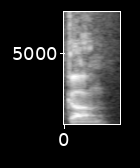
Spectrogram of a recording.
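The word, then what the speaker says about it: cơm: What is the Gum. okay, gum? Yeah. Okay. But it's spelled with a C, but it's pronounced Yeah. with a G.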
